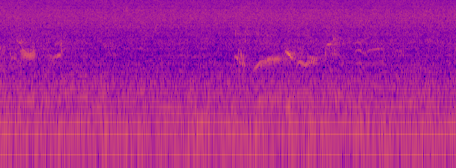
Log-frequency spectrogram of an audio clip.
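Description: Birds calling in short whistled, sliding notes: a few near the start and a cluster from about three to four and a half seconds in, over a steady low outdoor rumble.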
